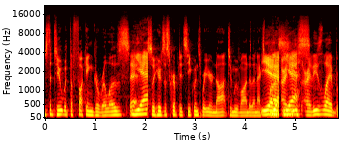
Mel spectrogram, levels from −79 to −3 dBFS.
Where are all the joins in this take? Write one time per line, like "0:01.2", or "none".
0:02.1
0:04.7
